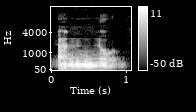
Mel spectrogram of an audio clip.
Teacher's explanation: So you pronounce the letter noon with haraka of fatha or fatha, and with stressed or emphasizing, and with ghunna.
